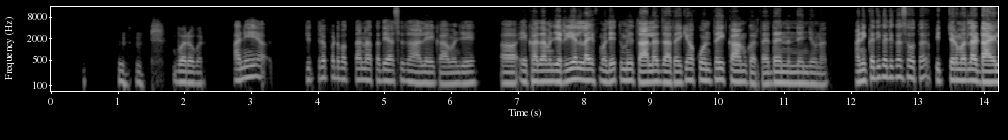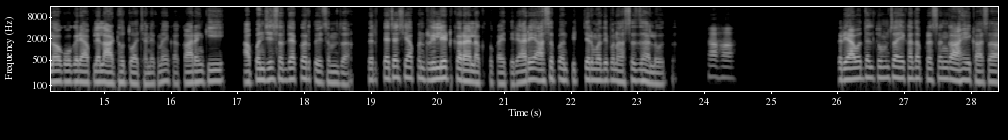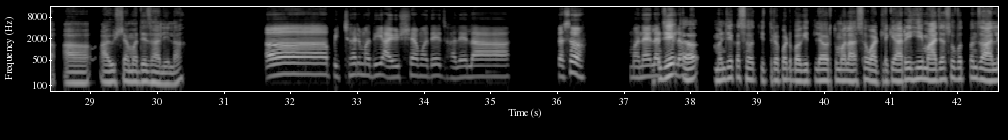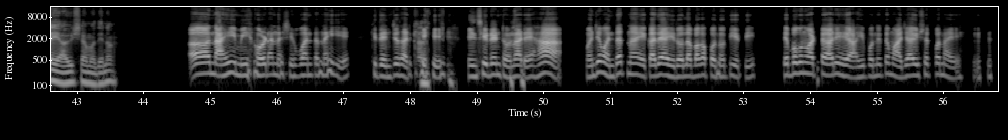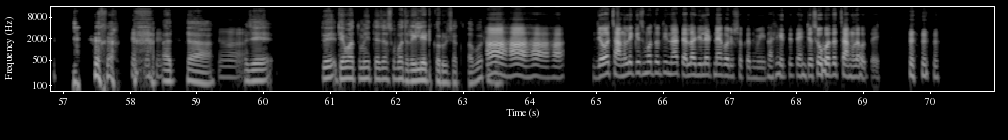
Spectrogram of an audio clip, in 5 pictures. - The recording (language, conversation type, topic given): Marathi, podcast, चित्रपट पाहताना तुमच्यासाठी सर्वात महत्त्वाचं काय असतं?
- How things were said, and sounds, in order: chuckle; in English: "रिअल लाईफमध्ये"; drawn out: "अ"; drawn out: "झालेला"; laughing while speaking: "मी एवढा नशिबवान तर नाही आहे की त्यांच्यासारखे"; in English: "इन्सिडेंट"; chuckle; other background noise; chuckle; in English: "रिलेट"; in English: "रिलेट"; laughing while speaking: "खाली ते त्यांच्यासोबतच"; chuckle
